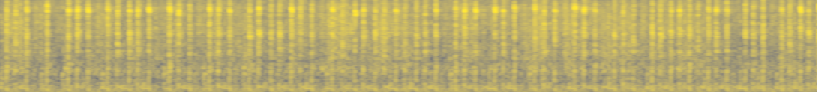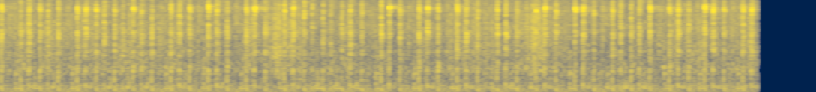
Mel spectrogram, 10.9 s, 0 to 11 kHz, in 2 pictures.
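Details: Rubber-mount Sportster chopper with 1250 build, heat cycle during break-in, accidentally left in fifth gear: loud choppy V-twin bark holding fairly steady revs about ten seconds, no knocking or rattling; fresh top end runs fine.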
